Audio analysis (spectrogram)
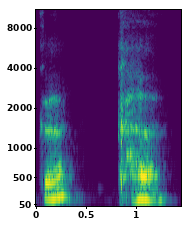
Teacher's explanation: o schwa começa, mas as pregas vocais ainda não estão vibrando normalmente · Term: surdas aspiradas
